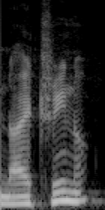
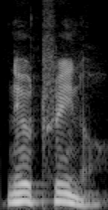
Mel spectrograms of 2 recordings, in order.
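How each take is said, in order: First: The first syllable sounds like 'noy'. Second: The first syllable sounds like 'new'.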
